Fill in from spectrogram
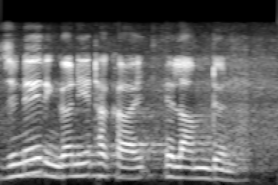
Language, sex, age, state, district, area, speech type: Bodo, male, 18-30, Assam, Chirang, urban, read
